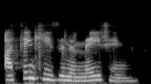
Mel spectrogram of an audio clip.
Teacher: the word think is stressed in this sentence and he's is unstressed when these words are linked the H is dropped in spoken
